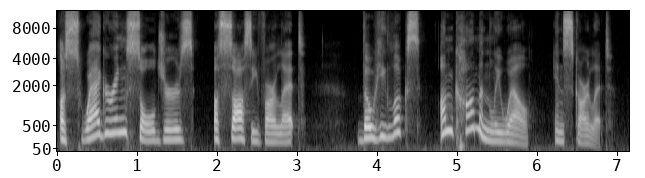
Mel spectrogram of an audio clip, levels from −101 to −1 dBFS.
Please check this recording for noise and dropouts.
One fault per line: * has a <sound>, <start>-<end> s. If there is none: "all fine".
all fine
